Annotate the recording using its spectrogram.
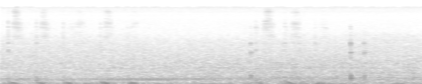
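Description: Near silence: a faint low hum with a few scattered faint ticks.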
